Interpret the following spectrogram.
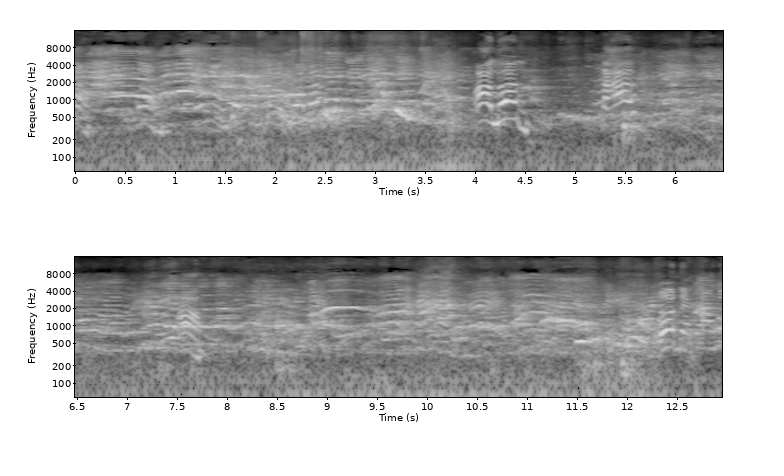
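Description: A roomful of young children chattering and calling out all at once, with one loud, high, swooping call about four seconds in.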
